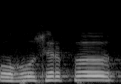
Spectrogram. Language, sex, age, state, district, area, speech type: Punjabi, male, 18-30, Punjab, Fatehgarh Sahib, rural, spontaneous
